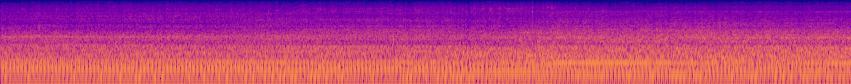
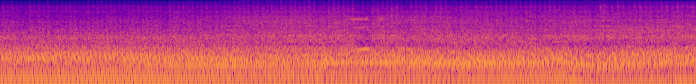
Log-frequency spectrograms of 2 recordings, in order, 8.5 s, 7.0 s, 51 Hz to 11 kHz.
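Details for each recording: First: Husqvarna YTH2242 Briggs V-twin after bent push rod repair, mowing with bagger: steady, even drone holding speed, pitch settling slightly as load changes; running smoothly under load. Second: Husqvarna YTH2242 with a Briggs V-twin, started with the blades stuck engaged by a makeshift cable fix; a loud, labouring, lumpy beat as if running on one cylinder, with possibly a dirty carb. The cause was found to be a bent push rod.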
